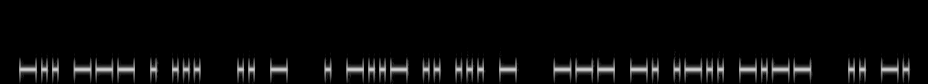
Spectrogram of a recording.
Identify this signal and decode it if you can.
Morse code, heard as a keyed tone, about 22 wpm, 700 Hz. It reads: DOES IT EXIST ONLY IN
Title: Sentences from Top 1000 Words - Review Part 5 - 22wpm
